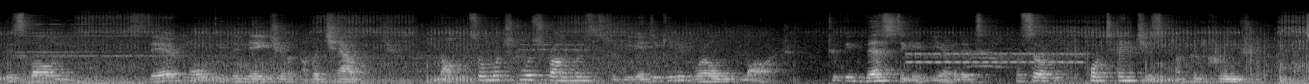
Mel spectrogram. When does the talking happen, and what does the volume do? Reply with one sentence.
You can hear the talking from 0.0 to 13.0 s, at a steady volume.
